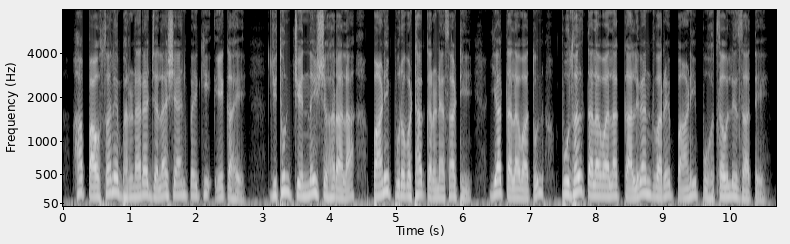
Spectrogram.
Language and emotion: Marathi, neutral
